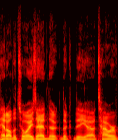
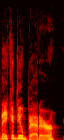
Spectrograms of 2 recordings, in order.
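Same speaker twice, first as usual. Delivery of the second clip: put-on high, nerdy ten-year-old know-it-all voice; 5 semitones higher than usual. Speaker recalling what he thought at age ten, in a nerdy kid voice. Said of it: "Kid voice".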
